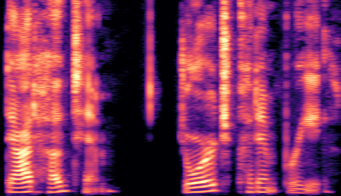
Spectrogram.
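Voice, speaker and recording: A woman's voice: lowish voice, slow, dry recording, studio quality. A woman teacher reading a children's story aloud expressively, addressing young listeners.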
